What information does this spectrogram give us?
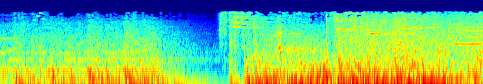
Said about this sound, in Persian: آماده انفجار.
